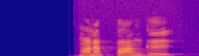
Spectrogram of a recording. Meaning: state of mind
- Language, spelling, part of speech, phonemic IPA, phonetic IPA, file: Tamil, மனப்பாங்கு, noun, /mɐnɐpːɑːŋɡɯ/, [mɐnɐpːäːŋɡɯ], Ta-மனப்பாங்கு.ogg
